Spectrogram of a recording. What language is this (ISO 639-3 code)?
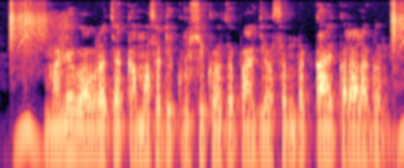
mar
